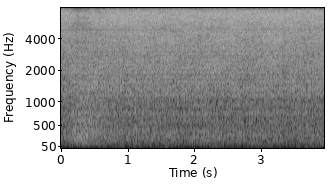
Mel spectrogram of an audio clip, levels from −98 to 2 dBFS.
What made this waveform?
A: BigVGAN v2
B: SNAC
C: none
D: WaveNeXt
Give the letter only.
C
